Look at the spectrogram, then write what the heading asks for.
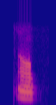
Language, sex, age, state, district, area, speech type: Manipuri, female, 60+, Manipur, Imphal East, rural, conversation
